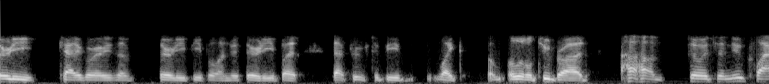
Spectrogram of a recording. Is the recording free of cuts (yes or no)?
yes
